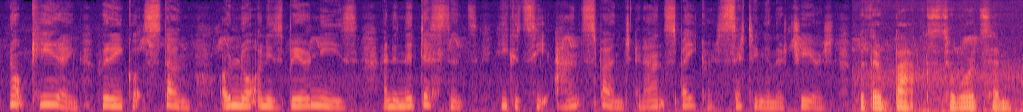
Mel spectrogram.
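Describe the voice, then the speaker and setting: A woman's voice: medium pitch, dark tone, slight background noise. A middle-aged woman teacher reading a children's book aloud expressively, asking her listeners questions. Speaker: primary school teacher.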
